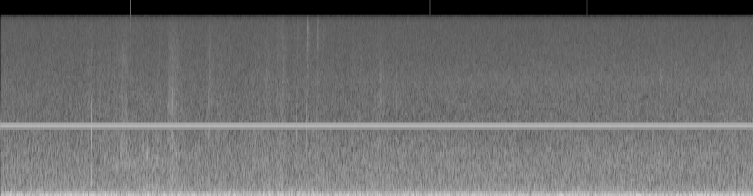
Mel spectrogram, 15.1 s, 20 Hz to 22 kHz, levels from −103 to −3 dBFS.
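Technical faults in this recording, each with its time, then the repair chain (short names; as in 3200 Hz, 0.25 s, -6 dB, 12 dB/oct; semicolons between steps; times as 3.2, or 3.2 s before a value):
tone 1600 Hz -32 dBFS
2.6 pop
8.59 pop
11.73 pop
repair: de-click; notch 1600 Hz, Q 30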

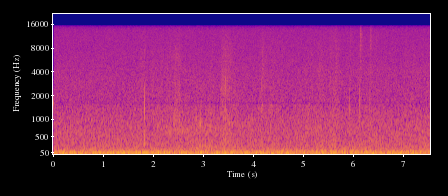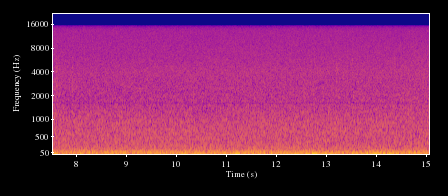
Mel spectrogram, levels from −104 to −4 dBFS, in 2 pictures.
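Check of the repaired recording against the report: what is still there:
none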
